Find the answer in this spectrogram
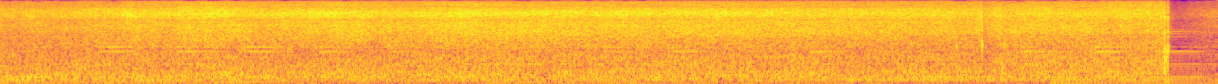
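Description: Ocean surf washing over and breaking against jetty rocks, a steady rushing noise mixed with wind buffeting the microphone. The wash cuts off abruptly just before the end.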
